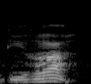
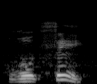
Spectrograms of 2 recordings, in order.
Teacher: is pronounced with the back of the throat like a French R, but sometimes it's rolled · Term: Resh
